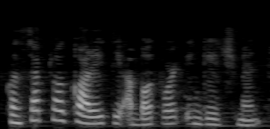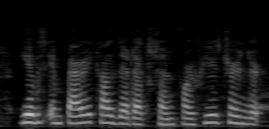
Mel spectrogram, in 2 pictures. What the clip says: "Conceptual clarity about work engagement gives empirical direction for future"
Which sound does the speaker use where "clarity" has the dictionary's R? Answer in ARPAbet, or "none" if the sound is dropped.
L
